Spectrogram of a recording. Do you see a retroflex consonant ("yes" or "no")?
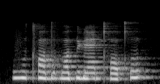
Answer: yes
